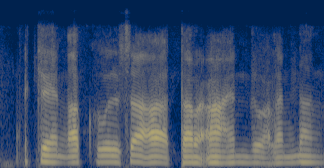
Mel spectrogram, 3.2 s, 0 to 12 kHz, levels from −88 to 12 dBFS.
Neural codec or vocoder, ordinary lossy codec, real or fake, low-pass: codec, 16 kHz, 1 kbps, X-Codec, HuBERT features, trained on general audio; Opus, 16 kbps; fake; 7.2 kHz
